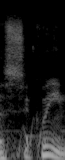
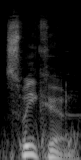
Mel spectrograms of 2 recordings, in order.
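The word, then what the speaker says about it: Suicune: You found uh Squeen.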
